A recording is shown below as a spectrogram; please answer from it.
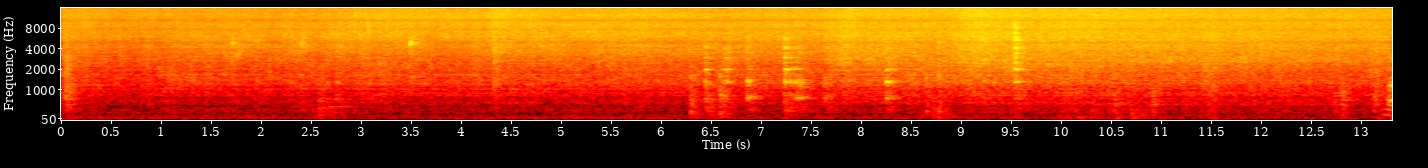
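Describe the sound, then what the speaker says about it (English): Bacon browning in a pan, a steady sizzle and hiss with scattered pops and crackles, a few louder spits near the middle as it cooks. "because we're just browning this bacon"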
